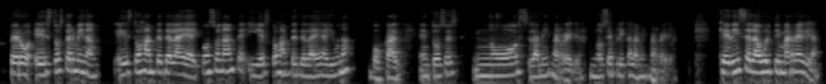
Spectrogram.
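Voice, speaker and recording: An English teacher, a patient woman, takes her class through a grammar rule at a slow pace and ordinary pitch, saying each word twice and spelling out the letters one at a time.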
